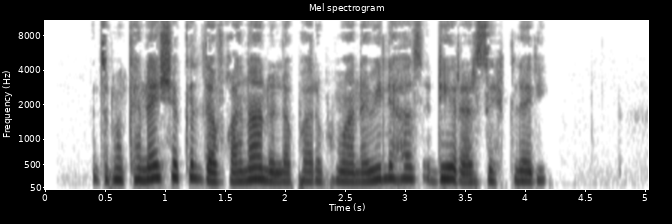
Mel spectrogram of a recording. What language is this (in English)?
Pashto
